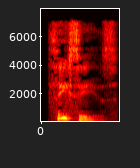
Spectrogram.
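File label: "theses", British English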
